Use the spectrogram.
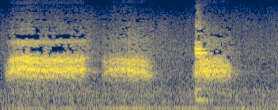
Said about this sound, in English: It's probably a crow.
